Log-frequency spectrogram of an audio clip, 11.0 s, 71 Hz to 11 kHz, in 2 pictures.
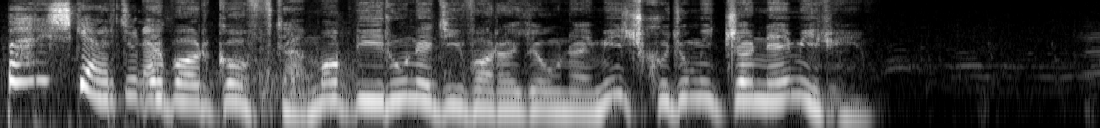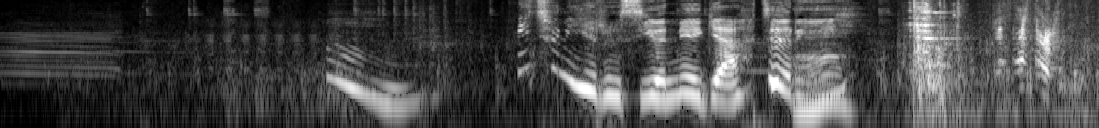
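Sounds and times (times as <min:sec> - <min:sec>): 
speech: 0:00.2 - 0:04.4, 0:07.3 - 0:10.3
sheep bleating: 0:05.4 - 0:07.4, 0:10.5 - 0:10.9.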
